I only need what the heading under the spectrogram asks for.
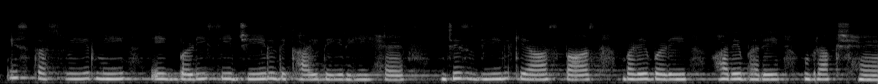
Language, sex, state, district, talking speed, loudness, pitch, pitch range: Hindi, female, Uttar Pradesh, Etah, 150 wpm, -25 LUFS, 240 Hz, 230-250 Hz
